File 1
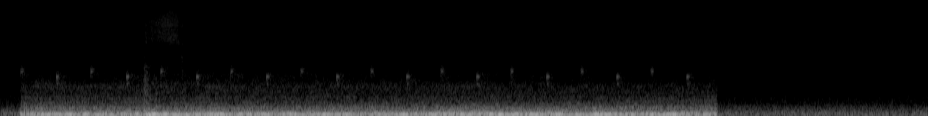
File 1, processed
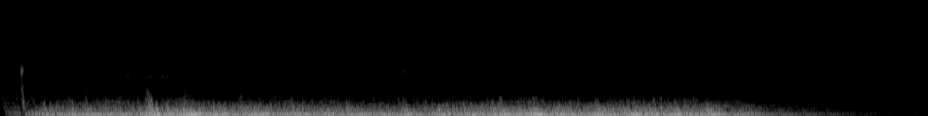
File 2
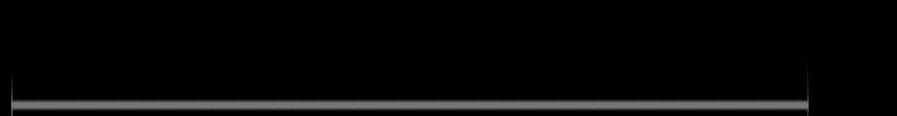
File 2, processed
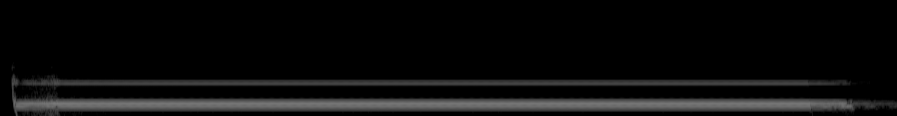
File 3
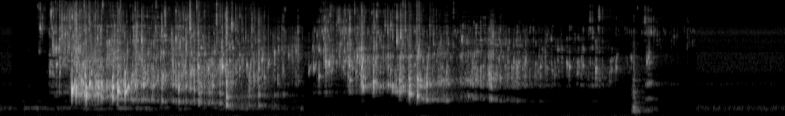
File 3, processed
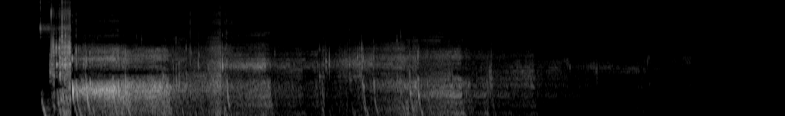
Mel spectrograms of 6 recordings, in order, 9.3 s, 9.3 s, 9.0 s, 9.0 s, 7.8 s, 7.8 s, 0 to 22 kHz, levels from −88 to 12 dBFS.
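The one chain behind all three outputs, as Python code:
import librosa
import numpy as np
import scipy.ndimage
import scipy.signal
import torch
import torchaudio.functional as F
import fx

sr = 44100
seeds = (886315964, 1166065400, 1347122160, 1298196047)

y = fx.power_curve(x, sr, exponent=2.0)
y = fx.dispersion(y, sr, late='lows', ms=49.0, hz=370.0)
y = fx.env_flanger(y, sr, rest_ms=6.6, full_db=-40.5)
y = fx.spec_gate(y, sr, threshold_db=-30, keep='strong')
y = fx.air_absorb(y, sr, metres=400.0)
y = fx.echo_feedback(y, sr, ms=238, feedback_pct=56, wet_db=-17.5)
y = fx.rev_gated(y, sr, seeds[0], gate_ms=440, shape='rising', drr_db=-2.0)
y = fx.pre_swell(y, sr, db_per_s=79.0)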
